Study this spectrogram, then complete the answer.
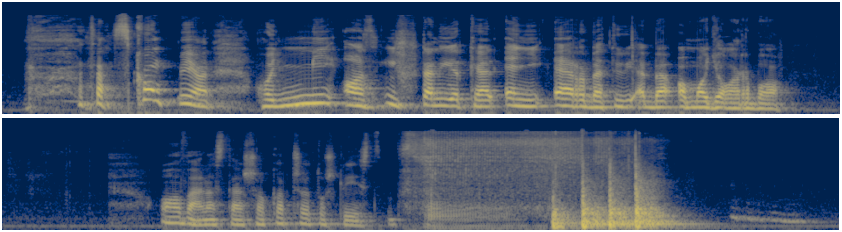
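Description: A woman speaks clearly and calmly into a nearby microphone.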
